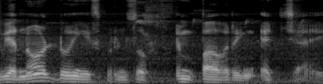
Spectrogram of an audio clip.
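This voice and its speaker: Noticeable background noise sits behind a man speaking in an Indian accent. His intonation is lively. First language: Hindi. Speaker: book reader and teacher. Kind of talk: reading aloud with commentary. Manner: animated; halting.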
